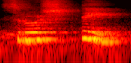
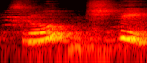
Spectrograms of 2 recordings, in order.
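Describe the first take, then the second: First: सृष्टि said slowly, syllable by syllable; slow syllable demo. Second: सृष्टि drawn out very slowly; slow syllable demo. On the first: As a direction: stretch out सृष्टि slowly for the class. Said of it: "अभी यहाँ पर देखो सृष्टि". (सृष्टि को धीरे-धीरे, एक-एक अक्षर तोड़कर बोलना) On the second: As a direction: spell out सृष्टि slowly for children. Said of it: "ष्टि, देखो यहाँ पर श आधा है". (सृष्टि को बहुत धीरे, खींचकर बोलना) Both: Shown as a demonstration.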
